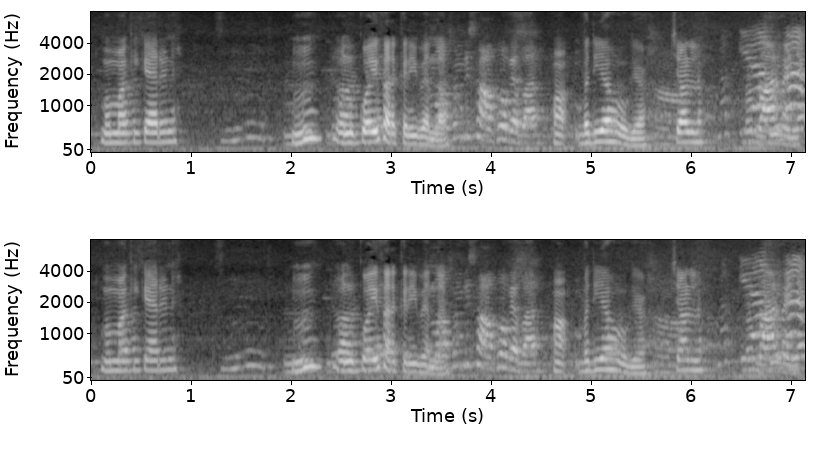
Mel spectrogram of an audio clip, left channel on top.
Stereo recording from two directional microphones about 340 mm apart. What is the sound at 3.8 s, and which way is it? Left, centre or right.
Speech, right.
